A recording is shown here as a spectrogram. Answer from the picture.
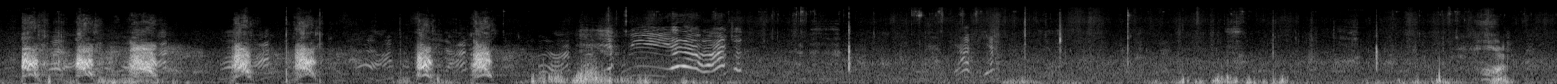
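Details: Female Rottweiler in RCI protection training on 28 November 2009, barking in a rapid series of deep, repeated barks, with a man's shouted commands, whistling and outdoor background noise.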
